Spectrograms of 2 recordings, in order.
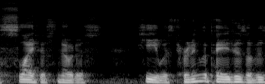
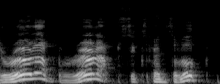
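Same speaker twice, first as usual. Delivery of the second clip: loud, high showman's cry; fairground barker; 8 semitones higher, 4 dB louder than usual. A narrator's reading. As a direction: call the crowd in. Showman calling crowd.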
